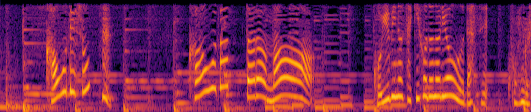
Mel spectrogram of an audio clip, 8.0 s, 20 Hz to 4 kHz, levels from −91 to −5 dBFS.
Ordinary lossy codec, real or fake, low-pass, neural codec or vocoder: none; real; 3.6 kHz; none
